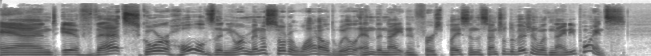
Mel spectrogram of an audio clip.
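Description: At a moderate pace, this man uses a normal speaking voice, fairly high in pitch, with lively intonation. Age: 20s. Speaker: sports podcast host and radio producer. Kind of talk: casual sports chat.

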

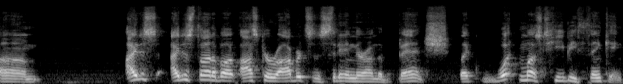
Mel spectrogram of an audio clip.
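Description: An ordinary speaking voice from a man with an American accent, fairly high in pitch, with lively intonation at a moderate pace. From Minnesota. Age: 60s. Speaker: basketball broadcaster and former NBA player. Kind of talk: casual chat.

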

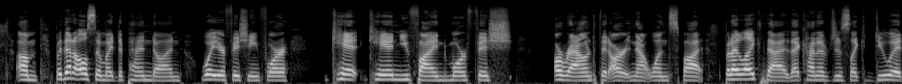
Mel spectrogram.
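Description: A woman with an American accent, monotone and flat in intonation, at a moderate pace. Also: medium pitch for a woman. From Pennsylvania. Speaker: podcast host. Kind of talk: interview.

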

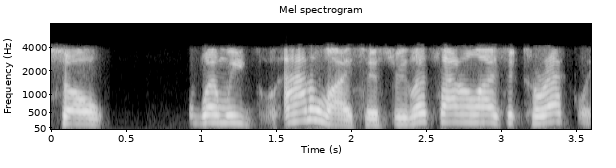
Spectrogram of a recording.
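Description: In a New York accent, a man talks at a fairly quick pace. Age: 60s. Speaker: caller. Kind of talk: call-in talk radio.

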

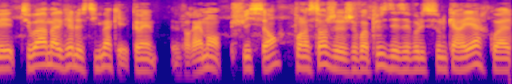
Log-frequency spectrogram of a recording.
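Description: This man talks fairly quickly, his pitch medium and its variation ordinary. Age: 20s. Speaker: sex worker and online activist. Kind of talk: casual interview. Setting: podcast interview. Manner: hesitant, repeats words.

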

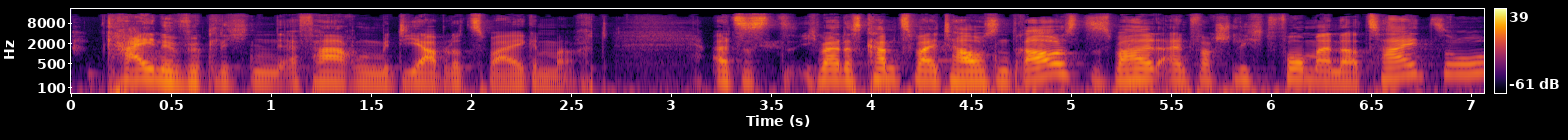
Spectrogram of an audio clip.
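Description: Over a silent background in a very clean recording, a man talks at a moderate pace with a bright, sharp tone. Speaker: podcast host. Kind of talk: casual chat.

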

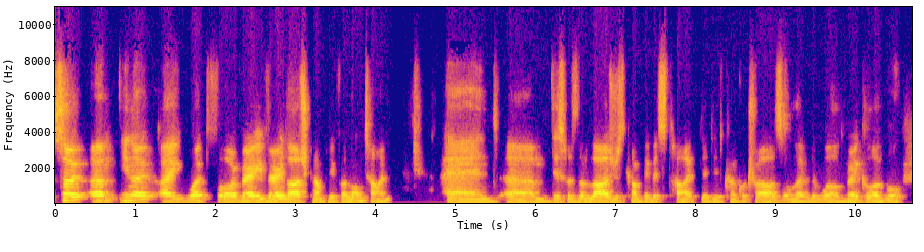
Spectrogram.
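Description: A man speaks at a moderate pace, his voice fairly high and somewhat breathy. His intonation stays fairly even. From Switzerland and England.

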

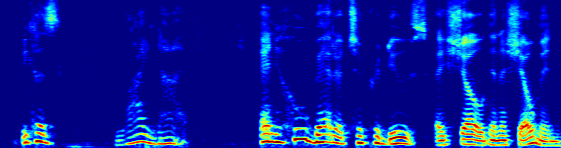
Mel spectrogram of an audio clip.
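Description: A man speaks at a fairly slow pace with a somewhat breathy voice, his pitch swinging very widely, broken by long, frequent pauses. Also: medium pitch for a man. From New Orleans, Louisiana. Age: 30s. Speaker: actor and writer. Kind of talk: casual interview chat.

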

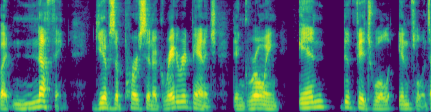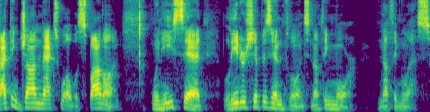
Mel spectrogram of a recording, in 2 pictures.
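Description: On a very clean recording with a silent background, a normal speaking voice with an American accent moves at a fairly slow pace with lively intonation. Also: man. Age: 60s. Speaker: professor and motivational speaker. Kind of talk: interview conversation.

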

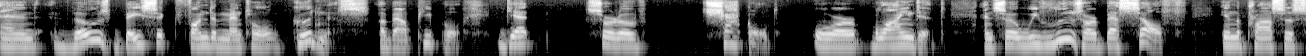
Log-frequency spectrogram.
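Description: Speaking at a very slow pace with very even loudness, a man with a fairly high voice shows ordinary pitch variation. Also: very clean recording, silent background. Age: 60s. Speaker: leadership author and consultant. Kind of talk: interview.

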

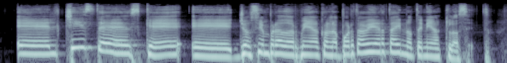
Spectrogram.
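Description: An unremarkable speaking voice belongs to a woman with a fairly high pitch and ordinary pitch variation. She talks at a moderate pace in a very clean recording with a silent background. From Mexico, San Luis Potosí. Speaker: women's rights activist. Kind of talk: casual chat.

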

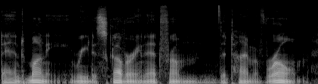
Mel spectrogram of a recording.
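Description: A man's very deep, low, dark and mellow voice with vocal fry, at a moderate pace. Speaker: history podcast host. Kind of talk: dramatic narration of history, storytelling with gravitas. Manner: measured, earnest, expressive storyteller.

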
